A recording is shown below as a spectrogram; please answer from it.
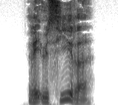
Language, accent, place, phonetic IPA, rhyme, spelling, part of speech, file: German, Germany, Berlin, [ˌʁeʔʏˈsiːʁə], -iːʁə, reüssiere, verb, De-reüssiere.ogg
- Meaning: inflection of reüssieren: 1. first-person singular present 2. singular imperative 3. first/third-person singular subjunctive I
